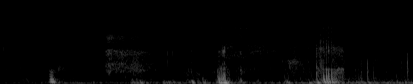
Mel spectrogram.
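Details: A sleeping dog snores in soft, rasping breaths, with noisy rattling bursts about a second apart and low snorting rumbles between them in a quiet room.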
